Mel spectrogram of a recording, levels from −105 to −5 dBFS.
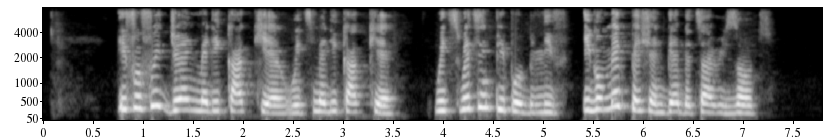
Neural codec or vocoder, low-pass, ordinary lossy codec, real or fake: none; 7.2 kHz; none; real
